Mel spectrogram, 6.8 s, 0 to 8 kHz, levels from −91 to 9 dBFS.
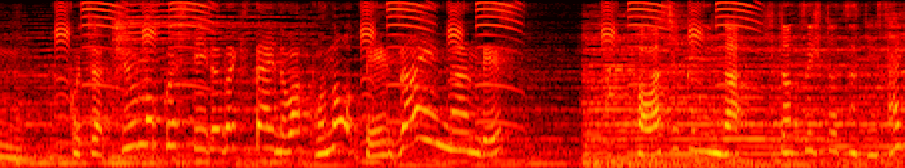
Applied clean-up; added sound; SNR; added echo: none; Squeak; 8 dB; reverberation time 2.3 s.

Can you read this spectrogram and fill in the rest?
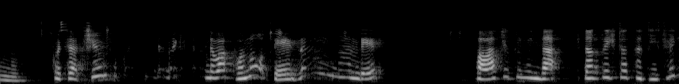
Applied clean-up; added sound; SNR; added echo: neural mask model DeepFilterNet 3.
